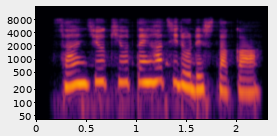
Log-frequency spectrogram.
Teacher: ka di situ ini bukan pertanyaan ya, tetapi ini adalah ekspresi terkejut dari si B ya. Jadi diungkapkan dengan nada turun.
